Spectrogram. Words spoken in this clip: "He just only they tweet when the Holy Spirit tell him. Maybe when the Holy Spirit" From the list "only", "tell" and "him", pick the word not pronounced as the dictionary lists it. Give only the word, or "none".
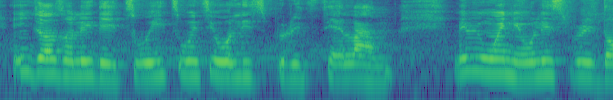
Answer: only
